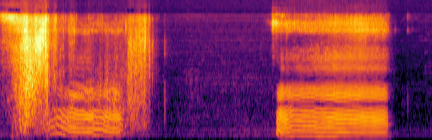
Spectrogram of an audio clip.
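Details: Cat snoring heavily: two long, loud, droning breaths with a whistling, almost vocal tone, separated by a short pause; snoring.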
